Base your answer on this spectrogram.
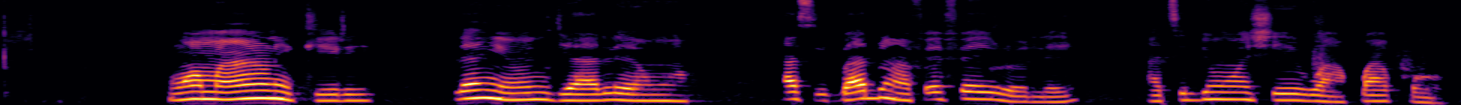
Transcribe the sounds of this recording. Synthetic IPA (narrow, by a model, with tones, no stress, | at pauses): w̃ɔ̃˧mãː˦ɾ̃ĩ˦˨ki˨˦ɾi˧ | lɛ˦j̃ĩ˦˨o˨˦n̩˦d͡ʒɛ˧a˧lɛ˦˨w̃ɔ̃˧ | a˧si˨ɡ͡ba˨˦dũ˦˨a˧fɛ˦fɛ˦i˦˨ɾɔ˨lɛ˨˦ | a˨ti˧bi˦w̃ɔ̃˦ʃe˧wa˨k͡pa˧˦k͡pɔ˨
